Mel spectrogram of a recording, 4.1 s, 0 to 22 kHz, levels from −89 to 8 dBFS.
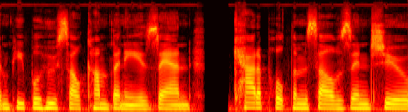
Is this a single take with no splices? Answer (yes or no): yes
